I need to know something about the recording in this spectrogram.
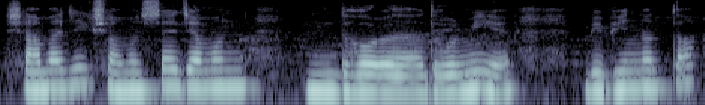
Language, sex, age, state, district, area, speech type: Bengali, female, 18-30, West Bengal, Hooghly, urban, spontaneous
